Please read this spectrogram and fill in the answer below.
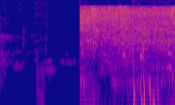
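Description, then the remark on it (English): After a second of faint, scattered clinks, a tap suddenly turns on and water gushes loudly and steadily, filling a cup of water, continuing to the end. “Like she said, Mommy, bring me one cup of water.”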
